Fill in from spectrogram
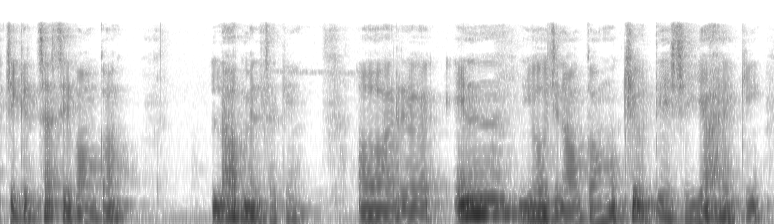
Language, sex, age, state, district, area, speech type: Hindi, male, 45-60, Madhya Pradesh, Bhopal, urban, spontaneous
